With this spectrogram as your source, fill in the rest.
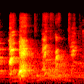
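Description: Several dogs yip and bark in a busy shelter puppy room, giving about five short, sharp barks in quick succession at moderate, close range, with no voices over them.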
